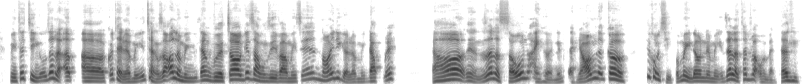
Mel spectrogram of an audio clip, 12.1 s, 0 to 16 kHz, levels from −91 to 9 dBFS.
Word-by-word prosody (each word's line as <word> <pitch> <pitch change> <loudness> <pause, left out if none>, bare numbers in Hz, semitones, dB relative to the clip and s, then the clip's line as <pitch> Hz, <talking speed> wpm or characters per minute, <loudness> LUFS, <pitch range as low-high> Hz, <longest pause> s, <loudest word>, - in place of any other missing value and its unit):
mình 150 -1 -4
thuyết 255 - -4
trình 185 - -3
cũng 165 +2 -4
rất 265 - +2
là - - +2
ậm 180 0 0
ờ, 145 -2 +2
có 220 - -4
thể - - +1
là 120 +2 -1
mình 130 +2 -6
cũng 180 +4 -5
chẳng - - -3
rõ 185 +8 +3
là 235 -6 +2
mình 145 -3 -5
đang 185 -1 +1
vừa 165 -1 +3
cho 215 +7 +6
cái 260 - -1
dòng 175 -10 0
gì 140 -1 -2
vào, 135 -1 +3
mình 135 +1 -7
sẽ 205 - -7
nói 190 +2 -1
như 270 - -3
kiểu - - -2
là 115 - -7
mình 125 +1 -15
đọc 145 +2 +1
ấy. 220 +6 -3 0.6
Đó, 200 +7 +5
nên 160 - -4
là 120 -5 -10
nó 140 - -9
rất 245 - +3
là - - +2
xấu, - - +2
nó 270 - -7
ảnh 120 -2 -5
hưởng 105 -5 -10
đến 115 +3 -11
cả - - -7
nhóm 215 - +2
nữa 250 - 0
cơ, 230 -7 +6 0.4
chứ 330 - -4
không 275 -7 -1
chỉ 110 - -14
có - - -9
mình 175 -6 -1
đâu, 150 0 +1
nên 140 -2 -6
mình 120 -2 -9
cũng 125 - -14
rất - - +3
là - - +3
thất 225 -1 -4
vọng 120 - -3
về 115 - -12
bản 100 - -14
thân. 165 -1 0
165 Hz, 315 wpm, -23 LUFS, 135-215 Hz, 0.6 s, cho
